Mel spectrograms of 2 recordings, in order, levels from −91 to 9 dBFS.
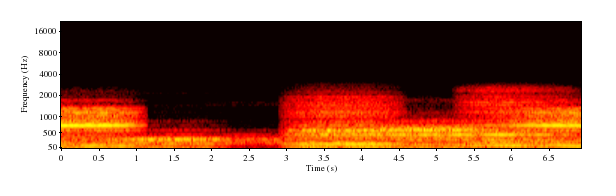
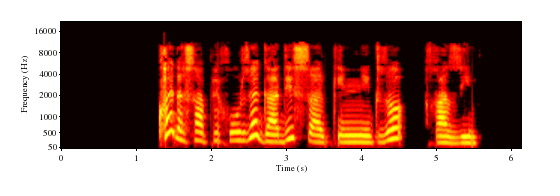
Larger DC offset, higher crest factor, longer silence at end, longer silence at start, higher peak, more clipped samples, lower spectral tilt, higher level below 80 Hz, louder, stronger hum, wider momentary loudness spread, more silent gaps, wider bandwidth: neither; second, 14 dB vs 20 dB; second, 0 s vs 0.6 s; second, 0 s vs 1.3 s; second, -10 dBFS vs 0 dBFS; neither; first, -14.5 dB/octave vs -2.5 dB/octave; first, -36 dBFS vs -62 dBFS; second, -24 LUFS vs -17 LUFS; neither; first, 17 LU vs 7 LU; second, none vs 4.60-4.84 s; second, 2.9 kHz vs 11.5 kHz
